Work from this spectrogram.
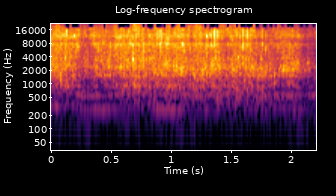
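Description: Homemade orange and tangerine peel juice poured into a smooth starch mixture while making liquid soap. A steady, close, splashy liquid stream runs without a break for about two seconds.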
